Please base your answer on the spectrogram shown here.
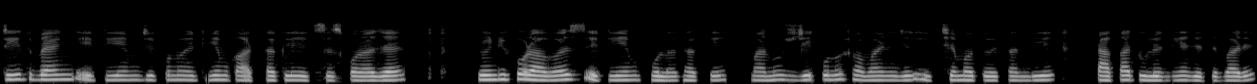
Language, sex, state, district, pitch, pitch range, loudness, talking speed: Bengali, female, West Bengal, North 24 Parganas, 200 Hz, 195-210 Hz, -25 LUFS, 140 wpm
